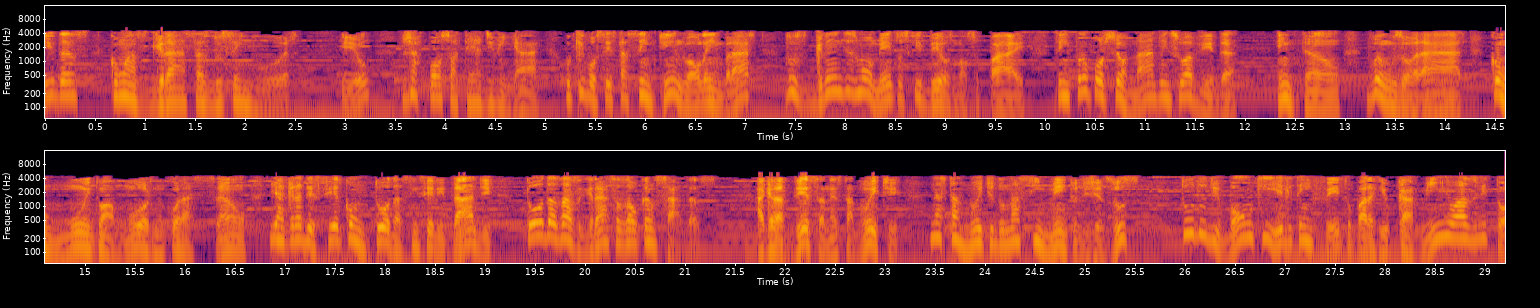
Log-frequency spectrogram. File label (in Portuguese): NATAL NEUTRO M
